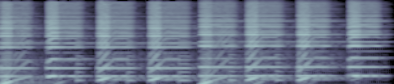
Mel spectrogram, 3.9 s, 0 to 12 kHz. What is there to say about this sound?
Live Wonk Synth 23
8bit, live, wobbler, session, synth, arcade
